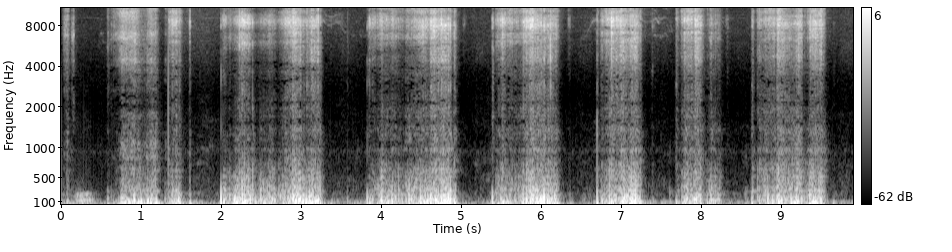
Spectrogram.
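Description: A small metal pick tool in a gloved hand scrapes and chips at a solid white, brick-sized plaster block from a dinosaur dig kit. Repeated bursts of gritty, crumbly scraping are heard, heavy in the low end with a faint bright hiss, separated by short pauses. Crumbly plaster dust piles up as the block is worn away.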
